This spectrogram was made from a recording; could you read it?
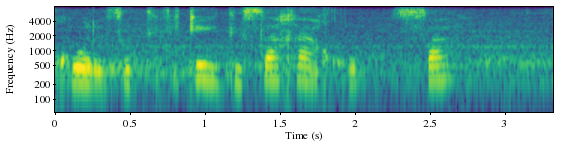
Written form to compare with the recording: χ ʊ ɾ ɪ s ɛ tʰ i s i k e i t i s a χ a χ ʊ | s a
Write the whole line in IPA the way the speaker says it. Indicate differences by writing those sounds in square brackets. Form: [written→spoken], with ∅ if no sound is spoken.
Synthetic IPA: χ ʊ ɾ ɪ s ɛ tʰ i [s→f] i k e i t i s a χ a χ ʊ | s a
